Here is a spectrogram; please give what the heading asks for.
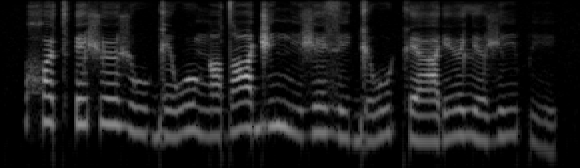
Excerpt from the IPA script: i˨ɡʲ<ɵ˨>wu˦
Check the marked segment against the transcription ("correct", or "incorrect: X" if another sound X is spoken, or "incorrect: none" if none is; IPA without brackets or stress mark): incorrect: ə˨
